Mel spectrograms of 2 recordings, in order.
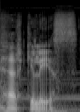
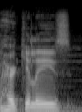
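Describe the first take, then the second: First: The name has a Swedish pronunciation. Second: The name has an American English pronunciation. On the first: "I'll try my best to say Hercules since I'm in this country" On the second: "I'm used to saying Hercules"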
